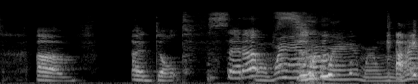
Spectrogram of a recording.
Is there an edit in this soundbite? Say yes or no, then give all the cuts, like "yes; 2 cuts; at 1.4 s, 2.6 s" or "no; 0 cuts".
yes; 1 cut; at 2.1 s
